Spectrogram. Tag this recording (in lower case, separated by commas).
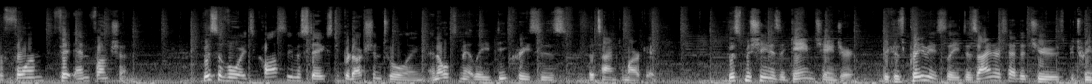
speech, music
